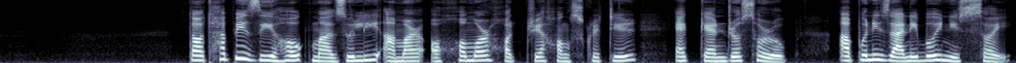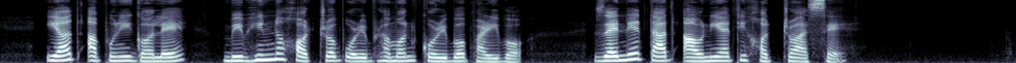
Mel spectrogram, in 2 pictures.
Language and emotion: Assamese, neutral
